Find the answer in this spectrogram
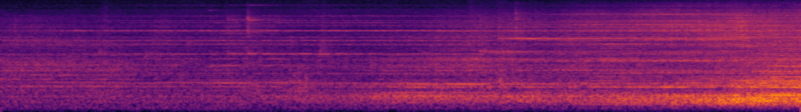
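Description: ImageMovers studio logo sound effect off a VHS tape: a streamlined train approaching, its rumble and a stack of steady horn-like tones swelling louder and louder.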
